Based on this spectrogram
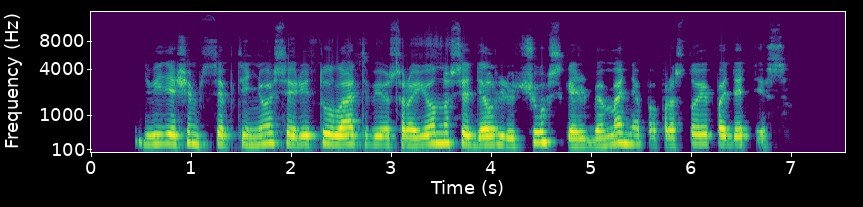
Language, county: Lithuanian, Utena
